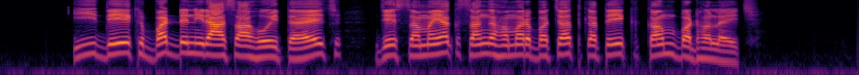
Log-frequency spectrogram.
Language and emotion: Maithili, sad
